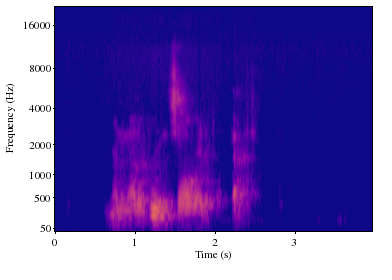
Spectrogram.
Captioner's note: murmurs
